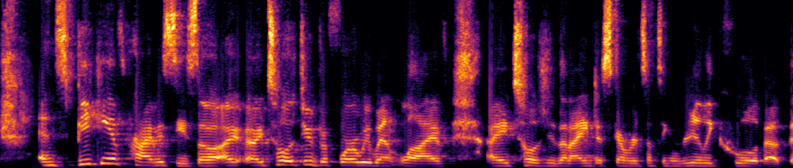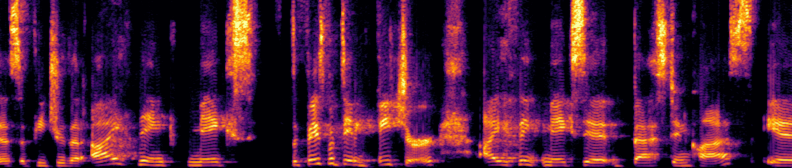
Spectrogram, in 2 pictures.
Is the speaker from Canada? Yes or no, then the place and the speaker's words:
yes; Canada; I am Canadian.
